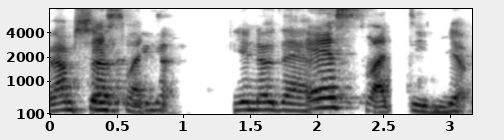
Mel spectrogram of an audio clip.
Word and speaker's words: Eswatini: Eswatini.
